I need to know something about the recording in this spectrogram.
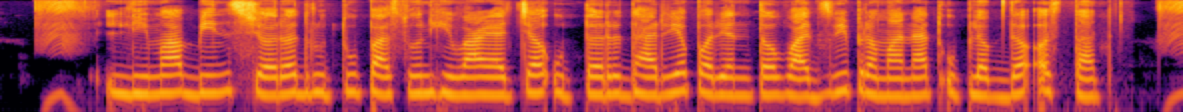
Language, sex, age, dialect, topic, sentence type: Marathi, female, 18-24, Varhadi, agriculture, statement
